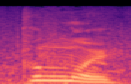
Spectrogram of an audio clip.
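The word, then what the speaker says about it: 풍물: Pungmul. Pungmulnori. Pungmulnori. How do you spell that?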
